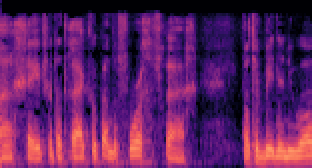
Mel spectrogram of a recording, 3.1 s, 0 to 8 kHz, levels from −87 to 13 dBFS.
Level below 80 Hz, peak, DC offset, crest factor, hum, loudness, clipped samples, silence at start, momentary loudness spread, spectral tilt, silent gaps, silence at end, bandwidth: -60 dBFS; -2 dBFS; under 0.1%; 14 dB; none; -18 LUFS; under 0.1%; 0 s; 9 LU; -7 dB/octave; none; 0 s; 6.4 kHz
